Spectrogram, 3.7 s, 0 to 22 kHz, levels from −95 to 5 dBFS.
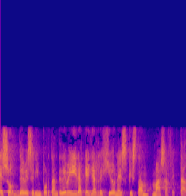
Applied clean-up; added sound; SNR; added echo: none; none; none; none.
